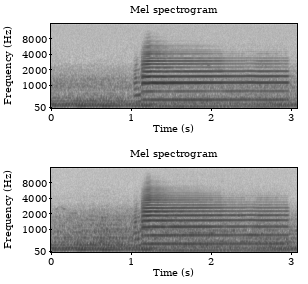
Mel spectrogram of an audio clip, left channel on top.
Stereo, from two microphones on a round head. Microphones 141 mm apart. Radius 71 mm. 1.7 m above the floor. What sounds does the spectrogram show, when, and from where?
1.0 s a trumpet: 20° right (ahead or behind), 0.7 m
